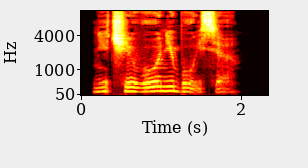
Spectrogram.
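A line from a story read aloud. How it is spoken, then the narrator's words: Quiet. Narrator (Russian): тихо сказал король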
